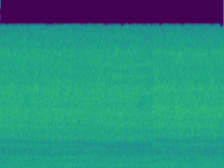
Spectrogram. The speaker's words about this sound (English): I'm going to poke the bow of my kayak into the waterfall. Oh yeah, there we are. I can't go very far, there's a rock right behind.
